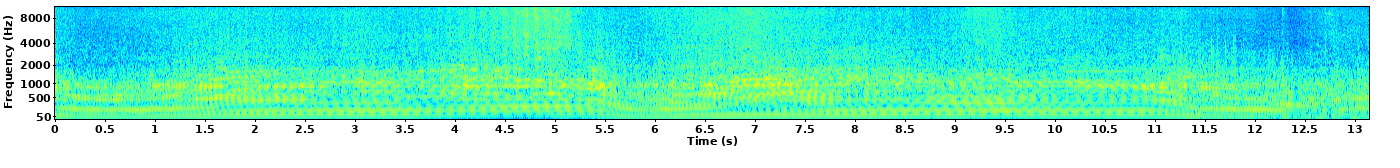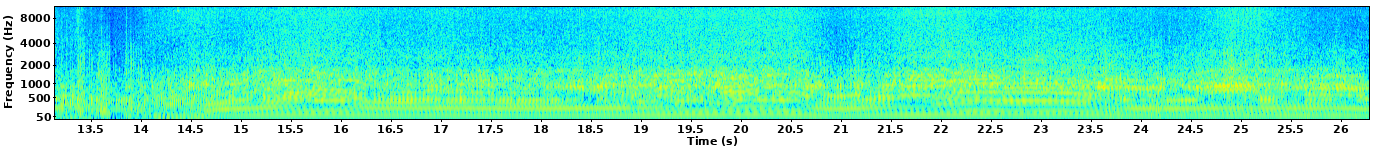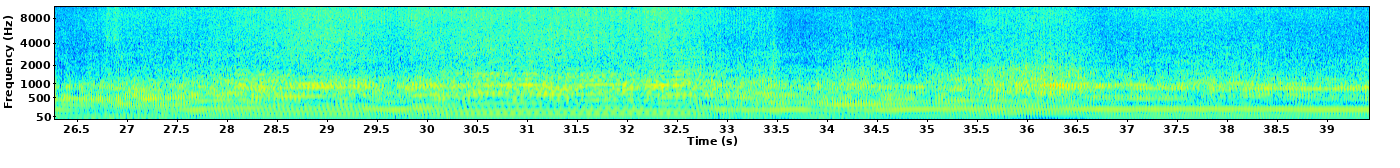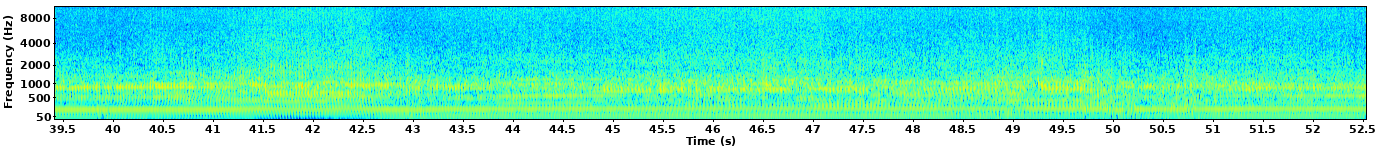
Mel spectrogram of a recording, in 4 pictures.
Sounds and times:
Motorboat, speedboat: 0:00.0 - 0:52.5.

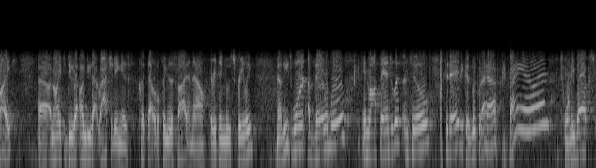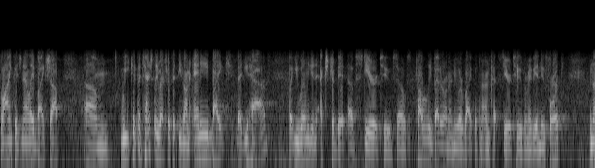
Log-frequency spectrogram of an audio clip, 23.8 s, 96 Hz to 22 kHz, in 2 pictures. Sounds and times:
Speech: 0:00.0 - 0:23.8.

